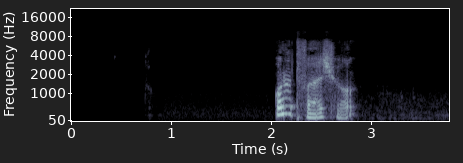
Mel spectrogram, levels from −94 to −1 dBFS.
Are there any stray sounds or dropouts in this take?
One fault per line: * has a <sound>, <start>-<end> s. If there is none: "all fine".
all fine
